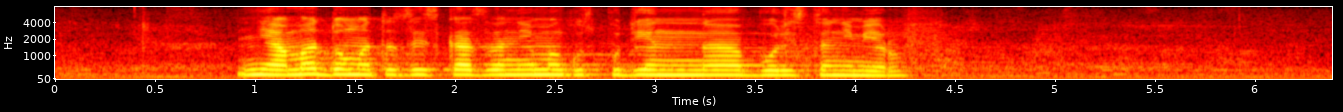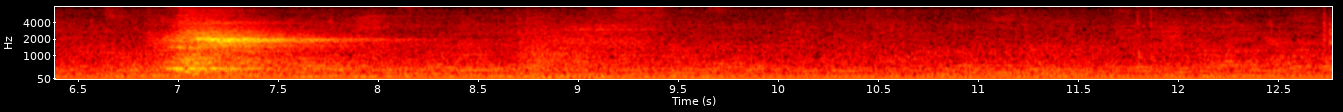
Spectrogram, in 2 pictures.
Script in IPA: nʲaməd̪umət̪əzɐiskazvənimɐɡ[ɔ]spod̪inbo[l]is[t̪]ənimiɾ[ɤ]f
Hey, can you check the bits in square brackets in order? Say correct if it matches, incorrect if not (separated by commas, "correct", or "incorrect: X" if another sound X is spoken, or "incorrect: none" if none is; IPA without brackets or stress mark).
incorrect: o, incorrect: ɾ, correct, incorrect: o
